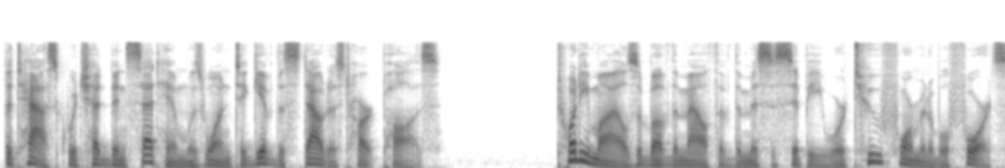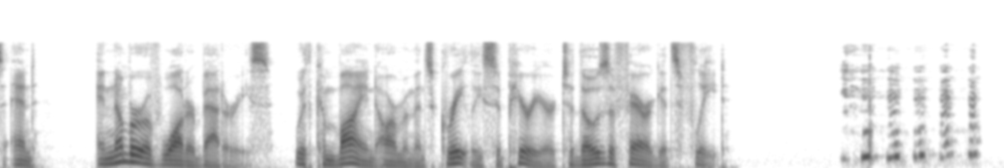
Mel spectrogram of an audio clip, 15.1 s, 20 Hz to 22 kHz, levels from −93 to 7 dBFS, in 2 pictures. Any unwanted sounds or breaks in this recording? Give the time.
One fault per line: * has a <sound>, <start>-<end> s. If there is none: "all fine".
* has a laugh, 13.8-14.9 s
